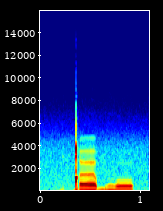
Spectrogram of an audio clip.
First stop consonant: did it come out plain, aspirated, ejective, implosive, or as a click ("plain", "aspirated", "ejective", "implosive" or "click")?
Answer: click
